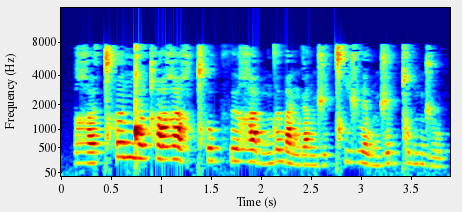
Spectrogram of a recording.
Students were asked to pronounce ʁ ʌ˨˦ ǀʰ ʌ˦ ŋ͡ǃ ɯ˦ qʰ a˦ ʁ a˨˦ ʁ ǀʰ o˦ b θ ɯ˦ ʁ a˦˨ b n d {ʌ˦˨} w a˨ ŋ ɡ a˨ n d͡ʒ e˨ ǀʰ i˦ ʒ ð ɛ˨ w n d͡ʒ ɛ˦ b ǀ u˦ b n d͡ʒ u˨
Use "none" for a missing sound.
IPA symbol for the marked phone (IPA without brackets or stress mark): ʌ˦˨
